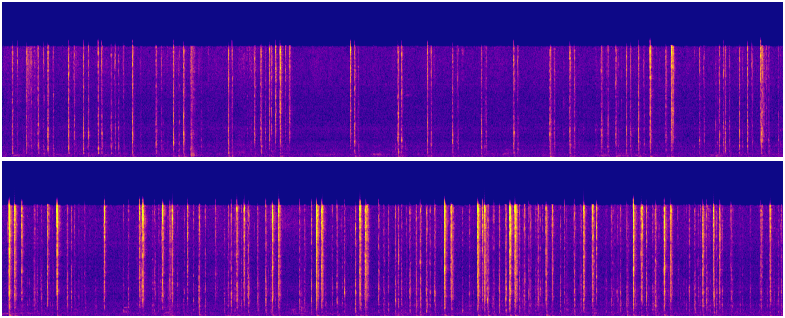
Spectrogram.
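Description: Continuous two-handed typing on a full-size computer keyboard: a dense, unbroken run of key clicks and keystrokes.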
